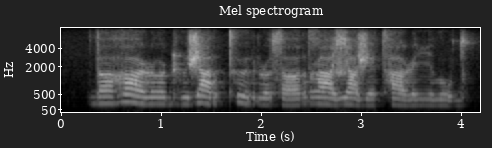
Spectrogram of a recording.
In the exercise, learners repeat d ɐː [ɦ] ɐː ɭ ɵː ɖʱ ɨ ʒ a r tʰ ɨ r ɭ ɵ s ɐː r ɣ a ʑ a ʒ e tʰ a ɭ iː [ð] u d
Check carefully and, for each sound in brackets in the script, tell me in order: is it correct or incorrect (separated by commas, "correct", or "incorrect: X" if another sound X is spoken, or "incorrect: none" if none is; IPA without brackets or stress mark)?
correct, correct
